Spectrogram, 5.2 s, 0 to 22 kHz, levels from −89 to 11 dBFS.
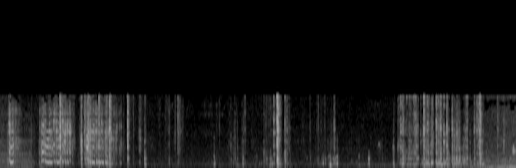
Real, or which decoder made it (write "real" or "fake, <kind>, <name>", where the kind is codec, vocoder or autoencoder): real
